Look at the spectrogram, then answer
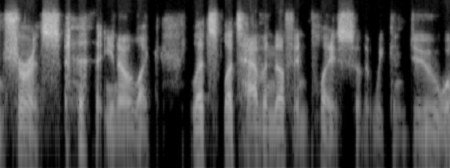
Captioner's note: laughter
